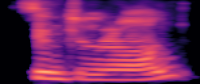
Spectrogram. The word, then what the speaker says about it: cinturón: A belt, cinturón. Accent on the O in cinturón.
